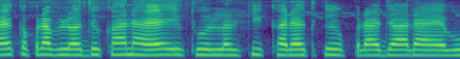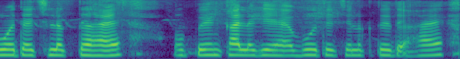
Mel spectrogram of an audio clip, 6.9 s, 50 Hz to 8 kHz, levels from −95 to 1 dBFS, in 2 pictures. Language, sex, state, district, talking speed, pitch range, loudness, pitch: Maithili, female, Bihar, Kishanganj, 225 wpm, 260-280 Hz, -20 LUFS, 270 Hz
